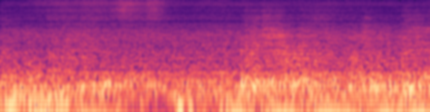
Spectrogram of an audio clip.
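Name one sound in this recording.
A fog machine hisses, puffing out smoke.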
